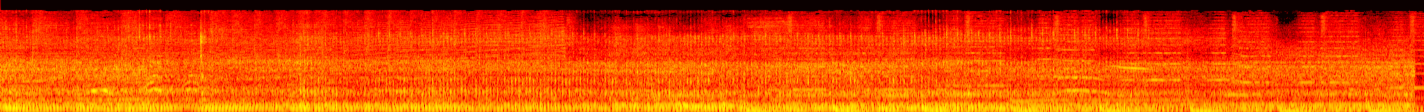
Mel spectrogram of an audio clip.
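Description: Farm tractor diesel engine running hard while the tractor is bogged in a flooded, muddy paddy field, trying to pull free. Men's shouts and music are mixed in.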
